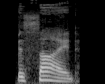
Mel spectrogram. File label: "beside", English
